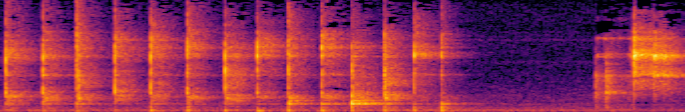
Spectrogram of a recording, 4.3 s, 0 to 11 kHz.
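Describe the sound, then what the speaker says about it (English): A small hammer taps a hub ring onto the wheel hub of a 2017 Subaru WRX with aftermarket wheels, about a dozen quick, evenly spaced metallic knocks, close and crisp, then a short pause and a final few taps. "I just have a small hammer. Slowly just kind of tap around the sides here."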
